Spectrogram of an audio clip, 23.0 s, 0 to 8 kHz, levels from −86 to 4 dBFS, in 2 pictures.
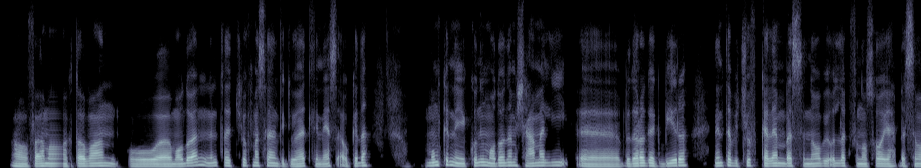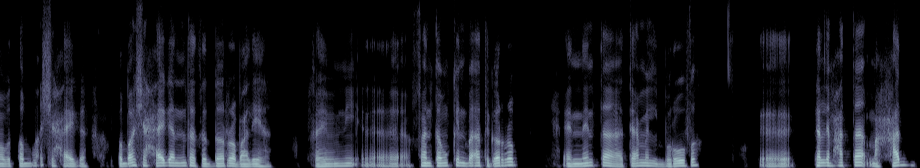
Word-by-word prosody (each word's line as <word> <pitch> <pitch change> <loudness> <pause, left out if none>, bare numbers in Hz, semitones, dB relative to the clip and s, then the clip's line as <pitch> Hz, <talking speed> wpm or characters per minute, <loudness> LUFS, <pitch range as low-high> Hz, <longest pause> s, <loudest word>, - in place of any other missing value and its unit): آه، 110 -3 +2
فاهمك 115 0 +1
طبعًا، 120 +1 +2
وموضوع 105 +3 +3
إن 150 -5 -2
أنت 130 +1 -3
تشوف 130 +2 -3
مثلًا 130 -2 0
ڤيديوهات 105 +2 -1
لناس 105 +3 -2
أو - - -1
كده 135 +3 -1 0.7
ممكن 150 +4 +1
يكون 120 +3 +1
الموضوع 130 -2 +2
ده 140 - +1
مش 140 -3 -3
عملي 135 +3 0
آآ، 100 -1 +1
بدرجة 120 +4 +4
كبيرة، 120 +6 +2
لإن 140 -2 -5
أنت 130 - -2
بتشوف 135 +1 -1
كلام 120 -1 +3
بس 115 -2 0
إن 110 - 0
هو 115 +1 +1
بيقول 115 +1 0
لك 125 - -1
في 110 - -6
نصايح، 105 +1 +1
بس 110 -1 -4
ما 110 -1 +1
بتطّبقش 115 +3 -4
حاجة 105 -2 -1 0.2
ما - - -28
بتطّبقش 125 +5 0
حاجة 130 +1 +2
إن 125 0 0
أنت 130 +1 -1
تتدرّب 115 -2 +1
عليها، 100 -1 0 0.5
فاهمني؟ 110 +4 -2
آآ، 105 +3 -6
فأنت 125 -2 0
ممكن 130 0 +1
بقى 130 - +2
تجرّب 135 +6 +1 0.6
إن 105 +1 +1
أنت 125 -6 0
تعمل 120 -1 0
بروفة 115 +8 0 0.8
آآ، - - -3 0.3
تتكلّم 135 -1 +2
حتّى 135 +1 +2
مع 105 -3 -1
حد 140 +8 +1
120 Hz, 150 wpm, -25 LUFS, 105-130 Hz, 0.8 s, بدرجة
